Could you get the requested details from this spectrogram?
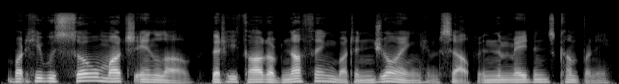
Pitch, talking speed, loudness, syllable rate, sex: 110 Hz, 185 wpm, -19 LUFS, 4.3 syllables/s, male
